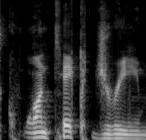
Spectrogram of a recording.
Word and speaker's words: Quantic Dream: feel the need to point out that it is Quantic dream not quantity I said the wrong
